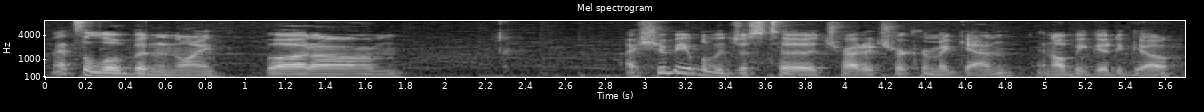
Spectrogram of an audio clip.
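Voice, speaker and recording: Male gaming host, lowish and slightly congested, informal thinking-aloud play commentary, faint music underneath. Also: expressive, fast talker, sharp tone. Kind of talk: casual gameplay commentary.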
